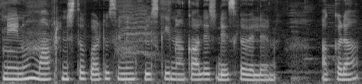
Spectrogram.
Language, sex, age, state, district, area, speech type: Telugu, female, 18-30, Andhra Pradesh, Eluru, urban, spontaneous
